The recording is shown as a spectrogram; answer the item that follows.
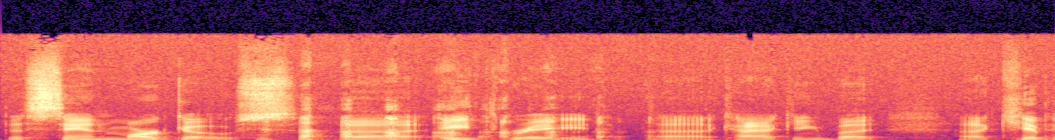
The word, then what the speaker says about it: San Marcos: the pronunciation is San Marcos.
